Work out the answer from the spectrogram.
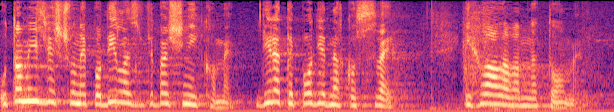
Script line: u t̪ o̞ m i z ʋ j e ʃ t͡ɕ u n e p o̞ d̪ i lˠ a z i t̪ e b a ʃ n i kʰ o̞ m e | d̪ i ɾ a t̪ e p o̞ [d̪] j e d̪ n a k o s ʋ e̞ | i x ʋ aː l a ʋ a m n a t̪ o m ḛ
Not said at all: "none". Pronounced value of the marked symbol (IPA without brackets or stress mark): d̪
